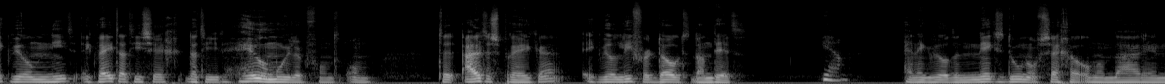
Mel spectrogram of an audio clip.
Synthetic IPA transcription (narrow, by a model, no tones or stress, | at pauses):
ɪkʋɪlˠnitɪkʋejt̚dɑtizɪχdɑtiətɦɪːlˠmujləkfɔntɔm | tʰəʔœɥtəsprejkən | ɪkʋɪlˠlivəɹdowtdɑndɪt | ɛnɪkʋɪlˠdənɪksdunɔ̰fsɛχənɔ̰məmdaːrɪn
